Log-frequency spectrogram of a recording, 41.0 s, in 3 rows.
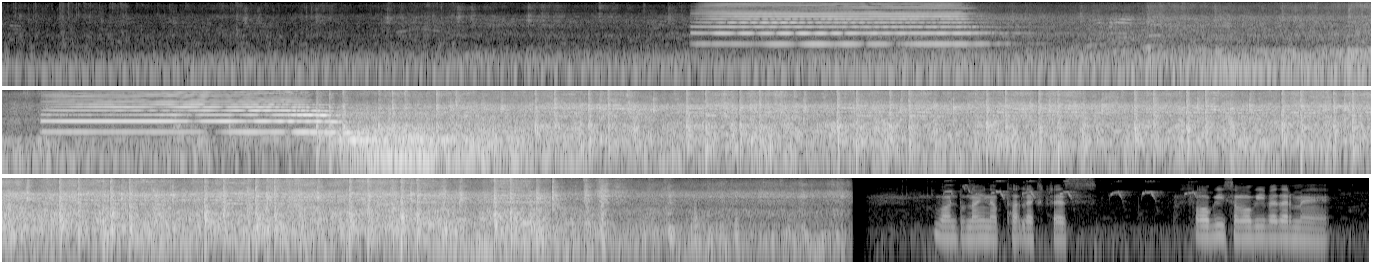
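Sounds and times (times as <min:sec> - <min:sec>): locomotive horn blast: 0:06.9 - 0:11.5, 0:14.0 - 0:17.7
train wheels clattering over rails: 0:16.8 - 0:35.8.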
